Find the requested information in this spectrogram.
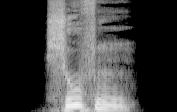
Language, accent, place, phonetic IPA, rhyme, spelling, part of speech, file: German, Germany, Berlin, [ˈʃuːfn̩], -uːfn̩, schufen, verb, De-schufen.ogg
- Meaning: first/third-person plural preterite of schaffen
